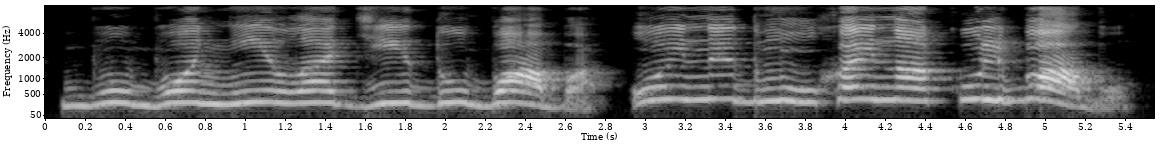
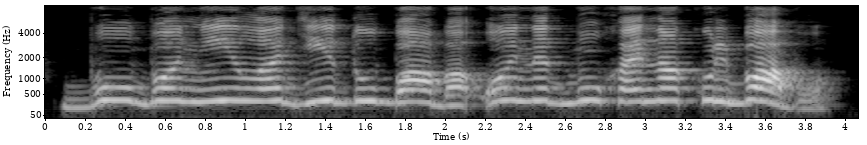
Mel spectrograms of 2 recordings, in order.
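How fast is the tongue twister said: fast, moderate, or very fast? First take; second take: fast; very fast. First: It is said at a fast pace. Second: It is said at a very fast pace. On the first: "давайте спробуємо вимовити її ще швидше" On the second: "А давайте іще швидше спробуємо"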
